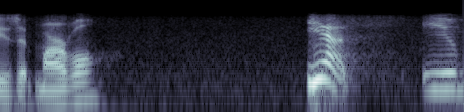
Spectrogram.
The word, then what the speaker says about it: Marvol: Is it Marvel? Yes, you pronounced both. Marvel Bernard.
